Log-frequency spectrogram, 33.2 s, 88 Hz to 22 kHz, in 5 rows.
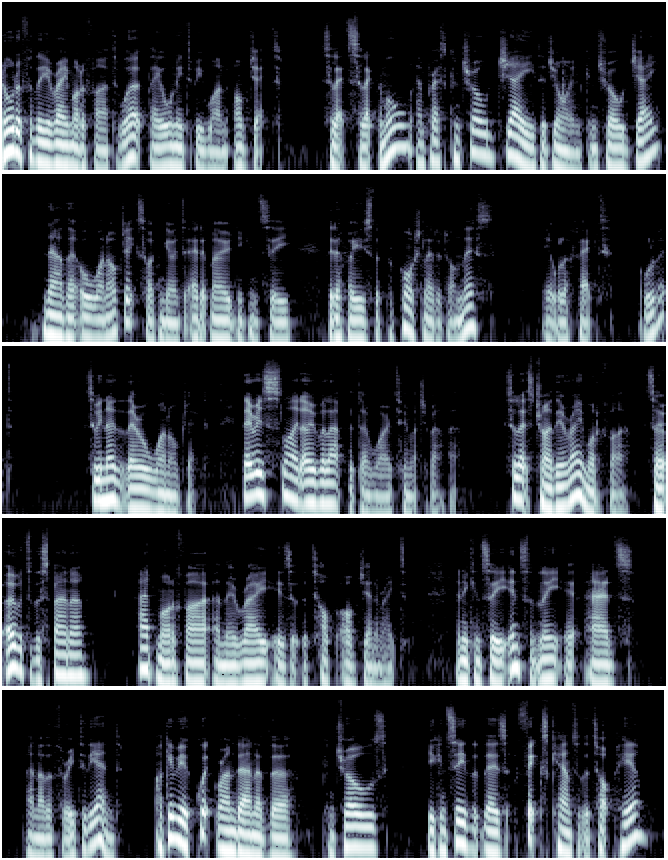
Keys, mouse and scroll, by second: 3.1 drag, 5.0 ctrl+j, 7.9 Tab, 9.6 click, 11.1 g, 13.7-16.5 middle drag, 21.1-24.1 drag, 27.9-30.0 shift+middle drag, 32.0-33.1 drag.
